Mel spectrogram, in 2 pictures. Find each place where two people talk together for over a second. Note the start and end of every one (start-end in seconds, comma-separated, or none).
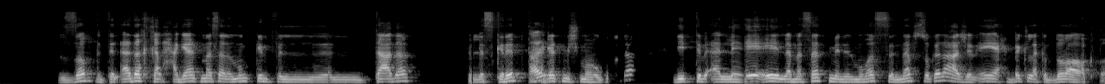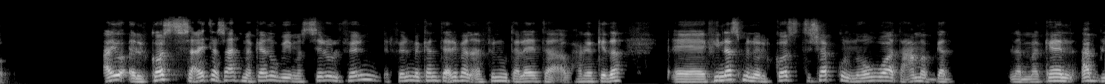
none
